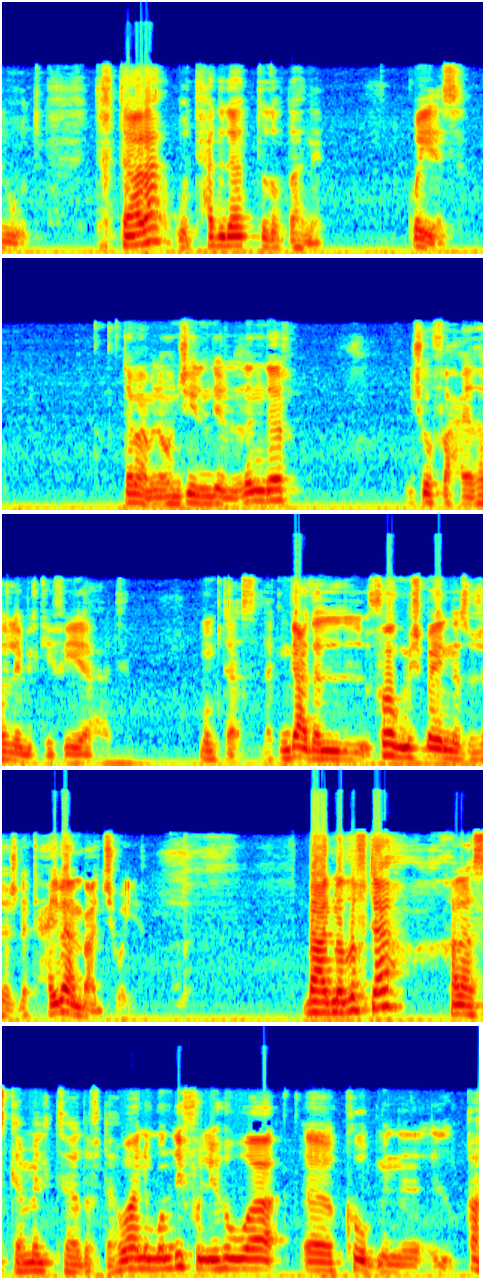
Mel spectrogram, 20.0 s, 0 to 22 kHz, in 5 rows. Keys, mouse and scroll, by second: 6.6 click, 9.8 click, 18.4-20.0 drag.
